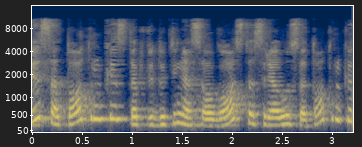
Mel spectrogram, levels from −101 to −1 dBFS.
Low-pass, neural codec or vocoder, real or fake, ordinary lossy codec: 10.8 kHz; none; real; AAC, 48 kbps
